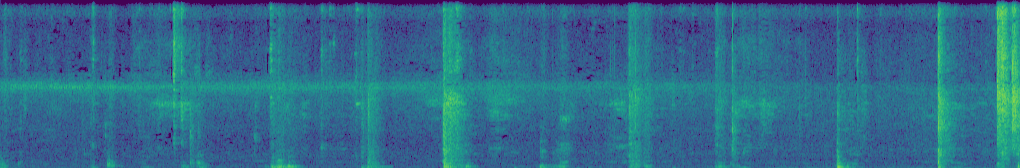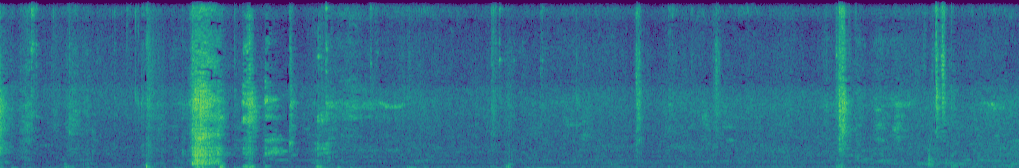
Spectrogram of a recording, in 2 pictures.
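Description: Footsteps of someone walking across a wooden deck and along a concrete walkway, about one and a half steps a second, thinning to a few scattered steps after about ten seconds.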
